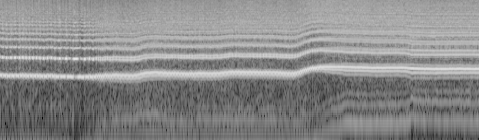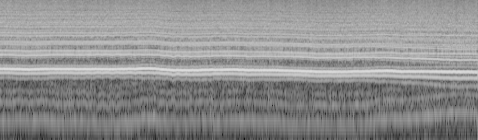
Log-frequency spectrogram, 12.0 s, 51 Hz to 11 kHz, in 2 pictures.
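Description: Motors of a Krakatoa 5 FPV quadcopter whining in flight, heard from the onboard camera. The pitch steps up twice, about two and four seconds in, as the motors speed up, then holds with a slight wavering and dips a little near the end.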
